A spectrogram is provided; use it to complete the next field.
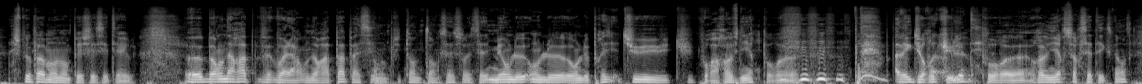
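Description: Against noticeable background noise, a man speaks at a fairly quick pace with fairly low pitch and fairly even intonation. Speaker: radio host and journalist. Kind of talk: interview. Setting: radio studio.

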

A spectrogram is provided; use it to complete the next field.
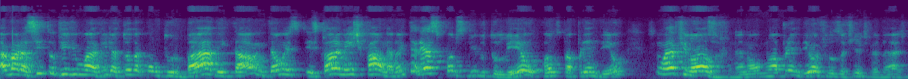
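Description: In a southern Brazilian accent, a man talks very fast with hardly any pauses, a high pitch and very wide pitch swings. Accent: gaúcho Brazilian Portuguese. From southern Brazil, Porto Alegre. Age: young. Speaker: podcast co-host. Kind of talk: casual chat. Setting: video call.

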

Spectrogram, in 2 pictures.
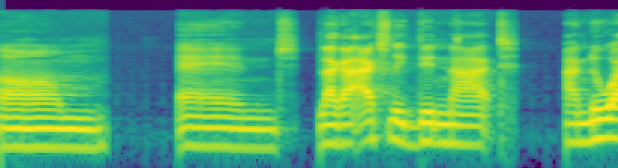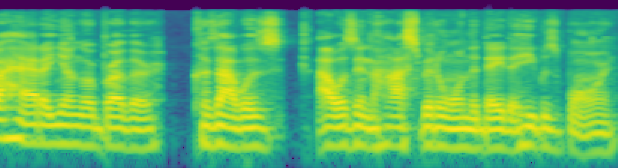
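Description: With an American accent, a man with an unremarkable speaking voice talks at a moderate pace, his pitch fairly low and his intonation fairly even. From US, Norfolk, Virginia. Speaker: spoken word poet. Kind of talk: interview.

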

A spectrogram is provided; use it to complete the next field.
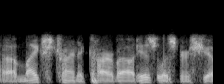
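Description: With a Midwestern American accent, a man speaks at a fairly quick pace in a very deep, low voice. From US Midwest (small-town Iowa). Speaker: sports play-by-play broadcaster. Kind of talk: casual interview.

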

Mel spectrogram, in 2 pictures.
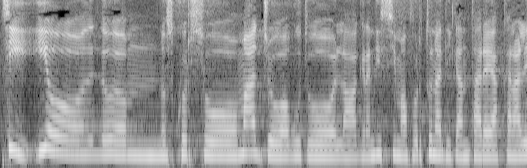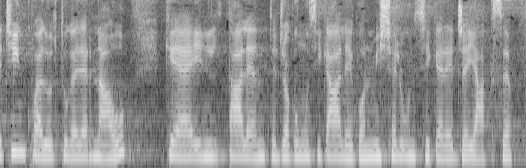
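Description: A woman with a Roman accent, fairly high pitch, a moderate pace, very even loudness and fairly even intonation, against noticeable background noise. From Rome, Italy. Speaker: singer and cosplayer, contest finalist. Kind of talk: interview on stage. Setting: stage with audience. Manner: hesitant, many fillers.

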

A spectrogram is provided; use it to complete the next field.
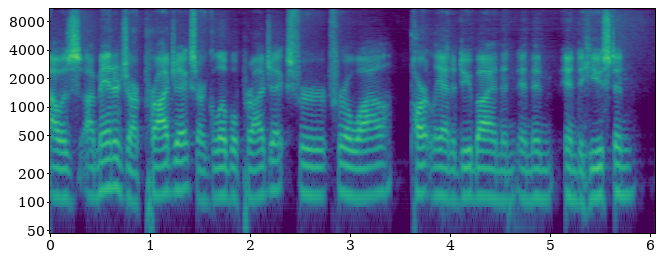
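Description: With an American accent and medium pitch, a man speaks at a fairly quick pace with hardly any pauses, in a dry, close sound with no echo. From Oklahoma (Edmond). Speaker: drilling company area manager. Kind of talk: interview. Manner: halting, many repetitions.

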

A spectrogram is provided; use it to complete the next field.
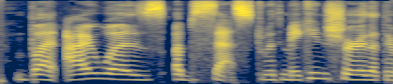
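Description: An animated tone in a General American accent, with a dry, close sound and no echo. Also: woman. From Colorado. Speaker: film director. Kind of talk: casual interview chat. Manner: animated, laughs often.

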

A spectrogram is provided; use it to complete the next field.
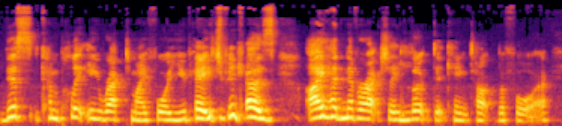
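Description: With ordinary pitch variation, this somewhat breathy voice keeps up a fairly quick pace. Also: woman, fairly high pitch for a woman. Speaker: podcast guest. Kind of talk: casual chat. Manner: animated.

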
